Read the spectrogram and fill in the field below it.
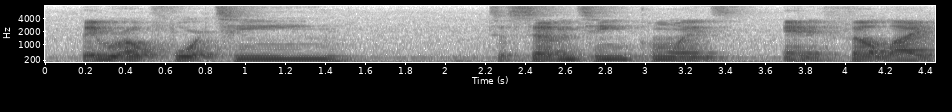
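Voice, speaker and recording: With audible room echo and noticeable background noise, a man speaks at a medium pitch. His pace is fairly slow. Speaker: sports vlogger. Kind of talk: casual commentary livestream.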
